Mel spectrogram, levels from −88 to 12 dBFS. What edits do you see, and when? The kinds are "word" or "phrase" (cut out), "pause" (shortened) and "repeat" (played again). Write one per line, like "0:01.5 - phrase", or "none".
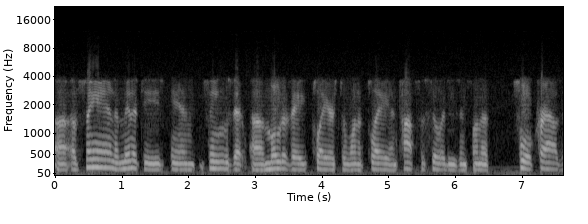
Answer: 0:02.8 - word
